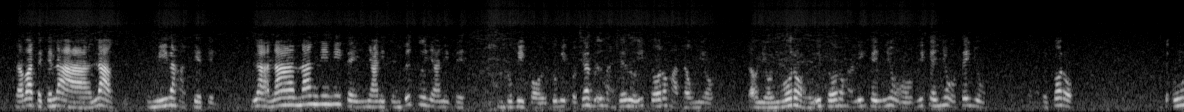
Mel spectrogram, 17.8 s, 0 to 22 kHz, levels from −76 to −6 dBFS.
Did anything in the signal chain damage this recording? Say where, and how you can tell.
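Yes, call processing. Noise suppressor artifacts run throughout: background noise is pulled down about 21 dB between phrases and swells back under speech. That pumping, unlike the steady room noise about 10 dB below the speech, marks a frame-by-frame gain.

Speech cut by the noise suppressor occurs at 0.23–0.73, 1.32–3.23, 3.77–4.13, 5.21–14.82, 15.42–16.13 and 17.38–17.63 s, with soft sounds dipping about 17 to 22 dB. They fade rather than vanish, so this is misjudged suppression, not packet dropout.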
